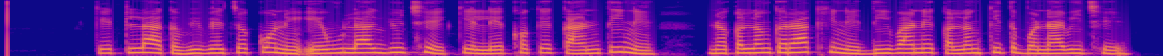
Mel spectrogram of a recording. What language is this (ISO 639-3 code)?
guj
